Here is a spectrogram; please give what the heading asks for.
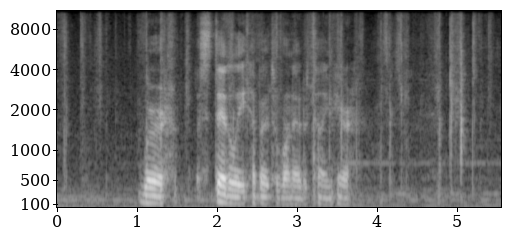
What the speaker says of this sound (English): I need to shuffle the deck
